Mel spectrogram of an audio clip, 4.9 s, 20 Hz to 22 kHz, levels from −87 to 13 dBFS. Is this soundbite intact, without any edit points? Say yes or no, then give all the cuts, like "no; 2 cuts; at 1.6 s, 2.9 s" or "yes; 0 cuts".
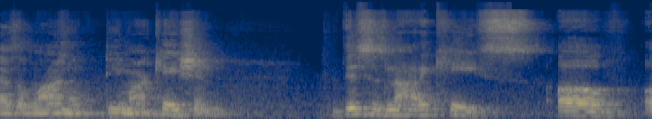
yes; 0 cuts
